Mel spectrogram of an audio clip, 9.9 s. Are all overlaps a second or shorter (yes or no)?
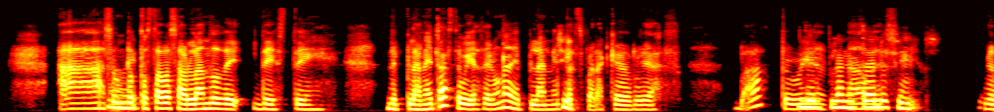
no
